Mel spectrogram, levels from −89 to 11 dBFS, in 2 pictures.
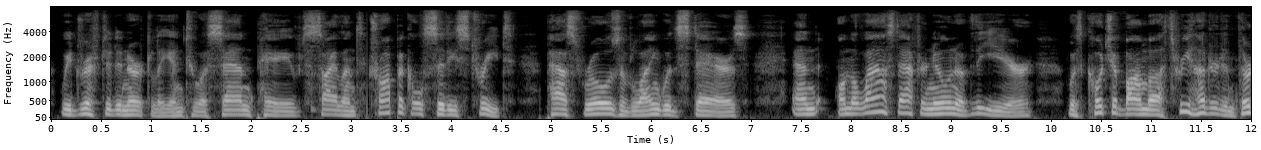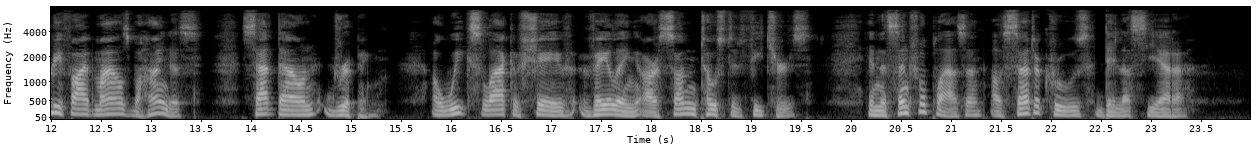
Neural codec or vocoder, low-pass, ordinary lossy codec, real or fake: none; 7.2 kHz; AAC, 48 kbps; real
